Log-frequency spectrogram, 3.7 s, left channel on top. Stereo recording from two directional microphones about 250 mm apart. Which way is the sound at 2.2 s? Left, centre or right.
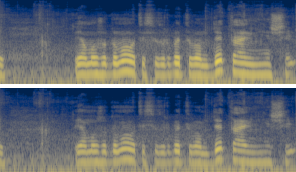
Left.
